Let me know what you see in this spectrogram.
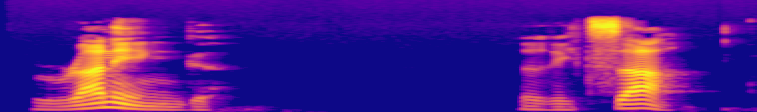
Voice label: "running" – "ריצה"

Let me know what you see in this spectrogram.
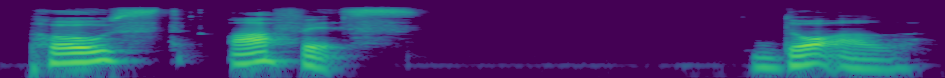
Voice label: "post office" – "דואר"

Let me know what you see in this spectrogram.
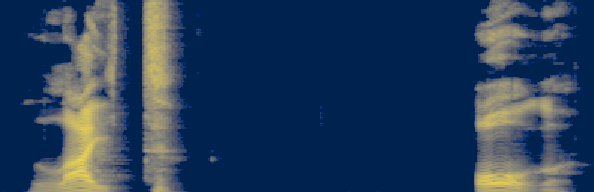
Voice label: "light" – "אור"

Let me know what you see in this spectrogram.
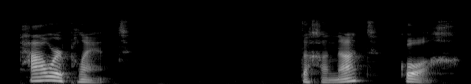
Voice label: "power plant" – "תחנת כוח", dictionary

